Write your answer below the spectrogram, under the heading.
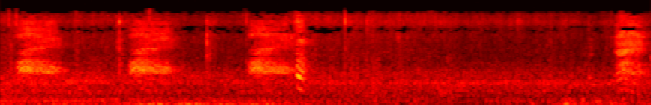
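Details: Crow uttering three drawn-out, raspy caws about three quarters of a second apart, then a fainter fourth caw after a pause, with low rumbling noise throughout.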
